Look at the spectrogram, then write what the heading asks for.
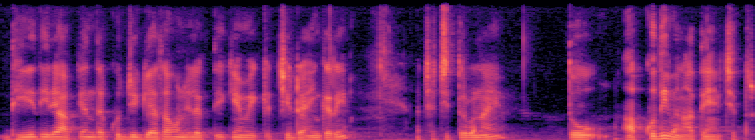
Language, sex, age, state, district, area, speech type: Hindi, male, 45-60, Uttar Pradesh, Lucknow, rural, spontaneous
